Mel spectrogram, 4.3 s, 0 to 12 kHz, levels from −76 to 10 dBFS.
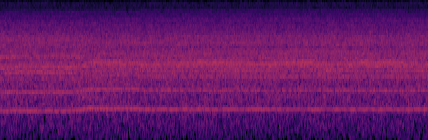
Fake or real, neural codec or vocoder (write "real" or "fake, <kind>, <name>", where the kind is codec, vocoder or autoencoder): fake, vocoder, BigVGAN v2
